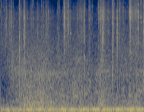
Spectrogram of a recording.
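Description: Beach pebbles clicking and clattering in quick, irregular knocks as they are disturbed, over a steady low hum.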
